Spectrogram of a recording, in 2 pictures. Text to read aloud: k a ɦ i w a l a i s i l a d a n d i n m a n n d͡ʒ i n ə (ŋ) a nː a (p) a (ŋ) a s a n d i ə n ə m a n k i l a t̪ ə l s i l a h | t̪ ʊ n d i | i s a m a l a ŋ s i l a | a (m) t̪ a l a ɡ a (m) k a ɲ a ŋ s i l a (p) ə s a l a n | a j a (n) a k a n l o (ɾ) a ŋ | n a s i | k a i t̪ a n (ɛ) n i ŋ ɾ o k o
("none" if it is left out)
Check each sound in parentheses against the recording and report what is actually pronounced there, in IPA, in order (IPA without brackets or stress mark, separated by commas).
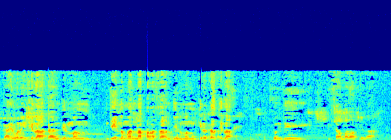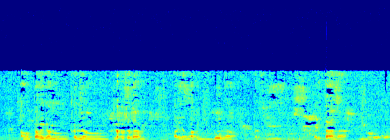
m, p, ŋ, ŋ, ŋ, k, ŋ, l, a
